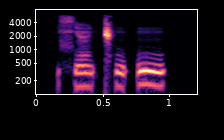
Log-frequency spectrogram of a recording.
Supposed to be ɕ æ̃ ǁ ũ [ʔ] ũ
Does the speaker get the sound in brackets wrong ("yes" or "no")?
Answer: no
